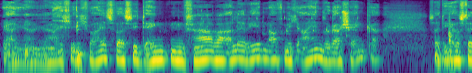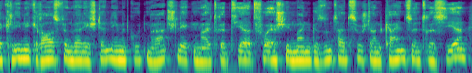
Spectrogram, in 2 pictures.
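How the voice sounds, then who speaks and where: Creaky, cantankerous older professor, played by a man. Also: medium pitch, steady tone, mellow, a little hiss or hum, natural voice. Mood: irritated. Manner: rambling, emphatic monologuing with musing pauses. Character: ailing older professor, brooding, cantankerous, philosophizing. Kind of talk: radio drama dialogue.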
